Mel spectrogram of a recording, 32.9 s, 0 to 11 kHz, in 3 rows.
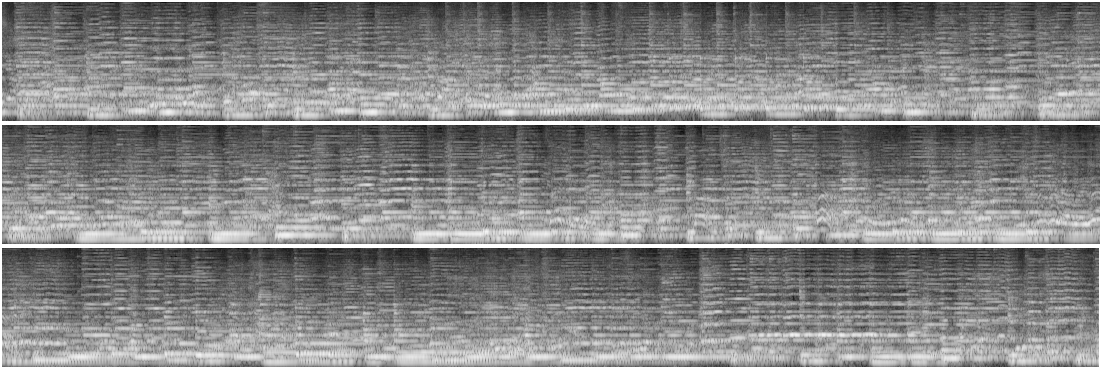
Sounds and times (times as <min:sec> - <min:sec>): Speech: 0:00.0 - 0:14.3, 0:15.7 - 0:25.6, 0:26.2 - 0:32.9
Violin, fiddle: 0:00.0 - 0:32.9.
